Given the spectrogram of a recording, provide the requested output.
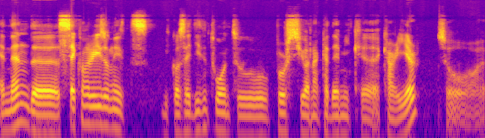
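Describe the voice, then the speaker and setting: A man's fairly low voice with an Italian accent, ordinary pitch variation and a fairly slow pace. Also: dry, close sound with no echo. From southern Italy, Naples. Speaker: data scientist. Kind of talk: podcast interview. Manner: hesitant, many fillers.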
